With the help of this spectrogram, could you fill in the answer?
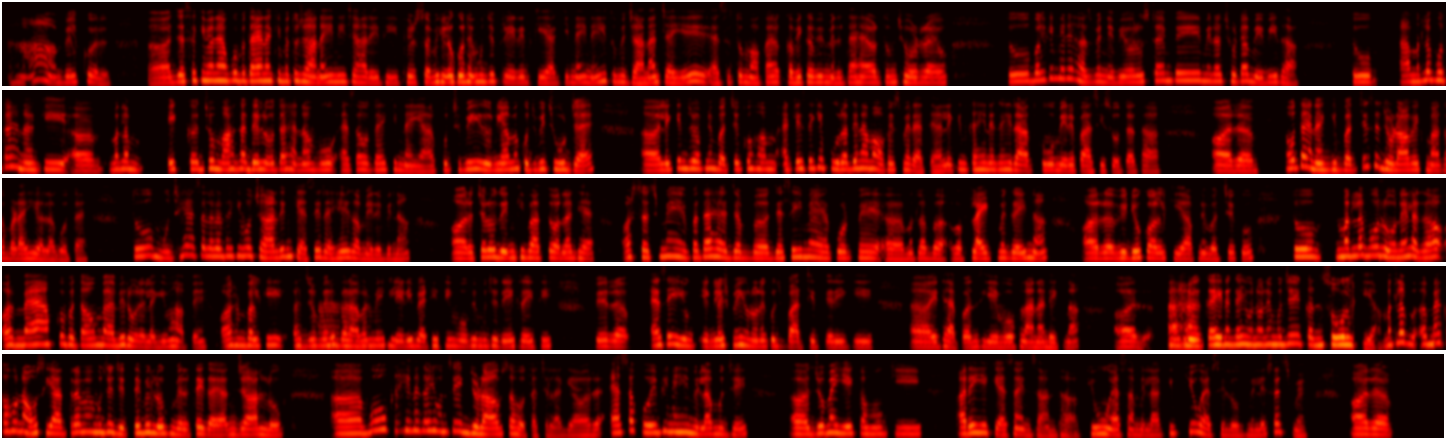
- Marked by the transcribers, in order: laughing while speaking: "फिर सभी लोगों ने मुझे"; in English: "हस्बैंड"; in English: "टाइम"; in English: "बेबी"; in English: "एटलीस्ट"; in English: "ऑफिस"; in English: "एयरपोर्ट"; in English: "फ्लाइट"; in English: "लेडी"; in English: "इट हैपन्स"; throat clearing; in English: "कंसोल"
- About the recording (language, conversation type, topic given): Hindi, podcast, किसने आपको विदेश में सबसे सुरक्षित महसूस कराया?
